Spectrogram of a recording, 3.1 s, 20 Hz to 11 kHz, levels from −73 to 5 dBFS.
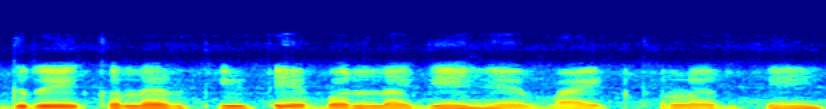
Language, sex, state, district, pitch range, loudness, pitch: Hindi, female, Maharashtra, Mumbai Suburban, 180-195 Hz, -15 LUFS, 185 Hz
